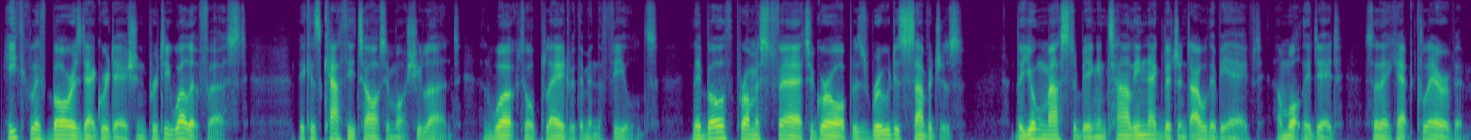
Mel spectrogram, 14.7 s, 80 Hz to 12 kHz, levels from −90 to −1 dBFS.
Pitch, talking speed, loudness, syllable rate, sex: 95 Hz, 220 wpm, -21 LUFS, 5.9 syllables/s, male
